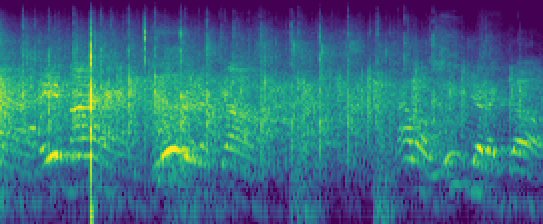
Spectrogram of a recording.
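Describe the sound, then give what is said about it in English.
A church audience claps their hands during a morning sermon in a dense, steady burst of applause that lasts several seconds, with voices calling out and cheering over the clapping. “Somebody clap your hands this morning.”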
